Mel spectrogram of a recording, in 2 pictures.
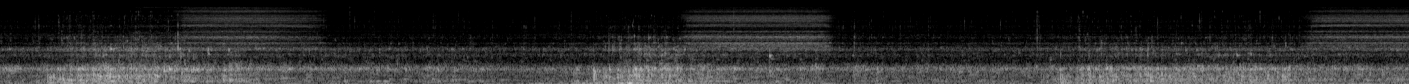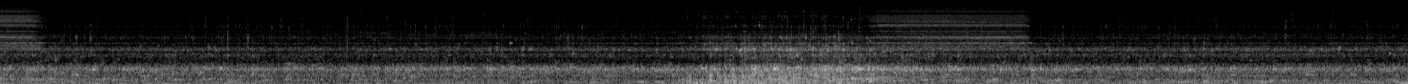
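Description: Scuba regulator breathing underwater: four breaths, each a gurgling rush of exhaled bubbles followed straight away by a short hiss of air through the regulator.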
